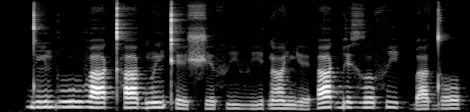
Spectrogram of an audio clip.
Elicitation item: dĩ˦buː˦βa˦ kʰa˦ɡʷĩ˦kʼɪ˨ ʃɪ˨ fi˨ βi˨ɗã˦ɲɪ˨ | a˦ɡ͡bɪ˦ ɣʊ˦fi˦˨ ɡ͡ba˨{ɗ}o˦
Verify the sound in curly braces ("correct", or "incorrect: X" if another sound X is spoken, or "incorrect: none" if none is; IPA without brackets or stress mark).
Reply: incorrect: d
